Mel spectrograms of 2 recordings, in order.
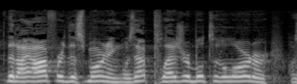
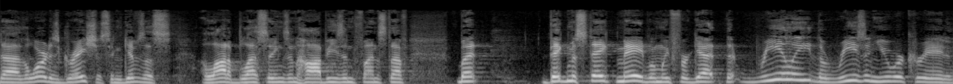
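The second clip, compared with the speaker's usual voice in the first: ordinary delivery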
